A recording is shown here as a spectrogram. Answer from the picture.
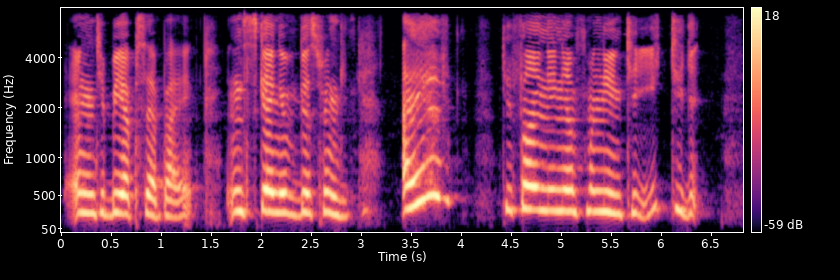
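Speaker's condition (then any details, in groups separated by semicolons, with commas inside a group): Cerebral palsy; able to articulate and speak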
